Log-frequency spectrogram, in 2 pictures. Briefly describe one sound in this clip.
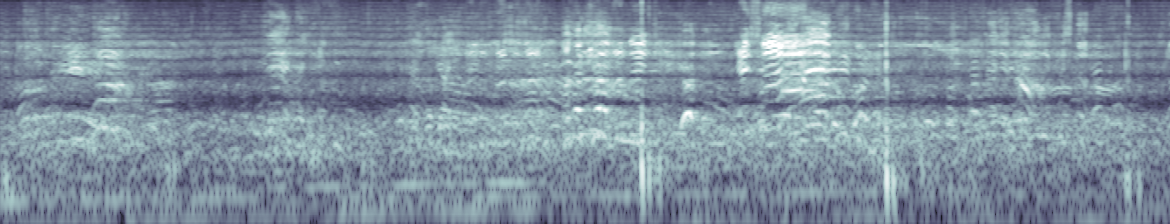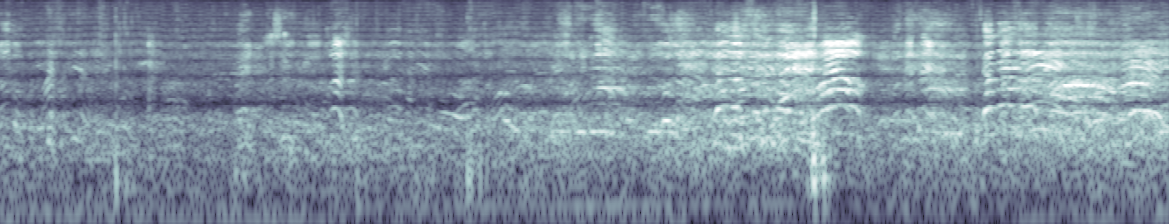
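A stadium crowd cheers outdoors.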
